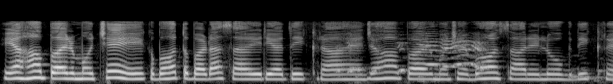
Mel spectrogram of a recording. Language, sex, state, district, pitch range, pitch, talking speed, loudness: Hindi, female, Himachal Pradesh, Shimla, 240-270 Hz, 250 Hz, 185 wpm, -16 LUFS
